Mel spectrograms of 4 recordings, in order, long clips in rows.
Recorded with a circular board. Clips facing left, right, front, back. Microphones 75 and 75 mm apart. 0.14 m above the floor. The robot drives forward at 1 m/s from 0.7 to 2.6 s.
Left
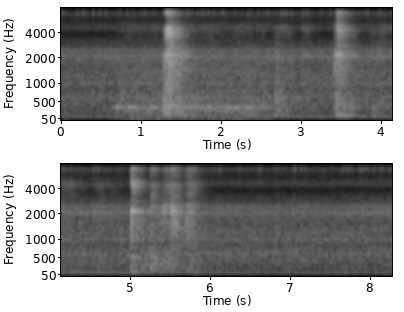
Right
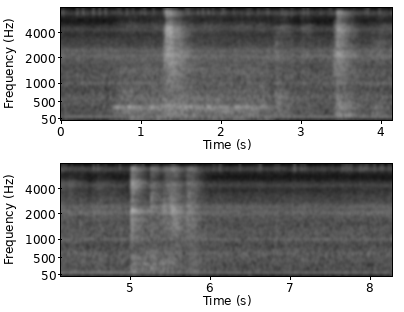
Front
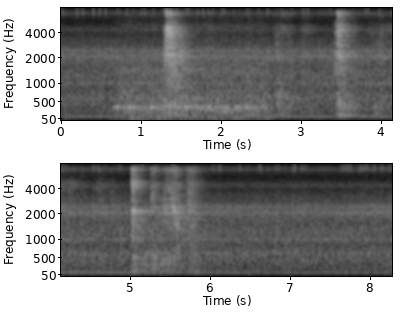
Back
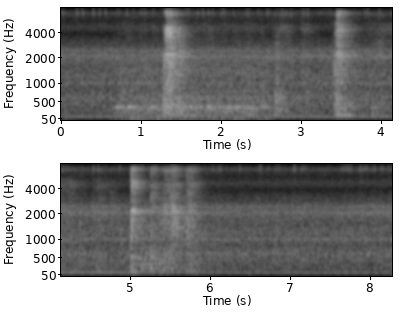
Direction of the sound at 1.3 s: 135° left.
